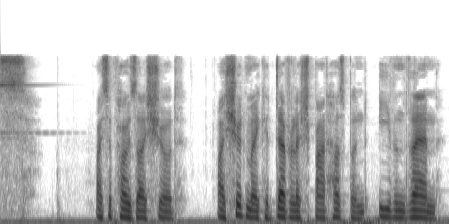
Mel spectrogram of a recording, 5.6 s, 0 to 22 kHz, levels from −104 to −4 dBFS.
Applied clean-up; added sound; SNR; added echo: none; Bicycle bell + Engine starting / Motor vehicle (road); 19 dB; none.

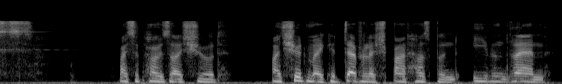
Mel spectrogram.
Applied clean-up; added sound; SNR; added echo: neural diffusion model UNIVERSE++.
